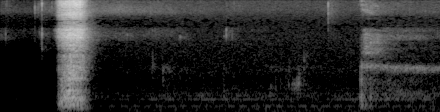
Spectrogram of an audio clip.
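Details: Female sneezing, thought to be from allergies or hayfever: one sharp, forceful sneeze burst in a quiet room, followed by a soft breath; sneezing.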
